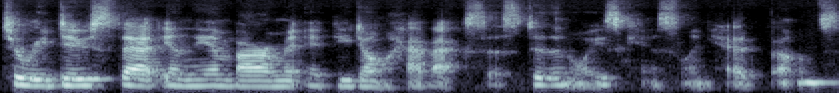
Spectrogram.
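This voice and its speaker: Her medium-pitched voice carries vocal fry as this woman speaks at a fairly quick pace. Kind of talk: interview. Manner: fast.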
